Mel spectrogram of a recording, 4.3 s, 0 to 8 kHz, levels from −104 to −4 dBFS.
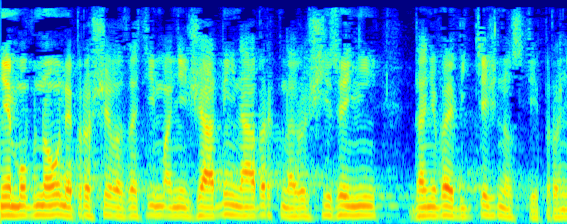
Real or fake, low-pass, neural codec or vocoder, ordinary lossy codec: real; 7.2 kHz; none; MP3, 32 kbps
